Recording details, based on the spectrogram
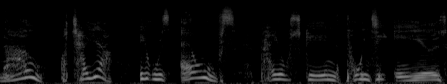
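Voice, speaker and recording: A woman uses a put-on character voice, speaking at a fairly slow pace with a fairly high pitch. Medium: video game.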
